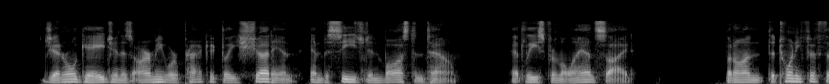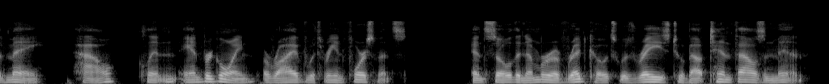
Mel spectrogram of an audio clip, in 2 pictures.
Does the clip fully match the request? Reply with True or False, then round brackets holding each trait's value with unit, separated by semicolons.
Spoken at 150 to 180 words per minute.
True (175 wpm)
